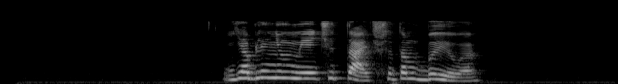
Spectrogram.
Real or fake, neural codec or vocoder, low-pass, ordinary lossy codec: real; none; none; none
